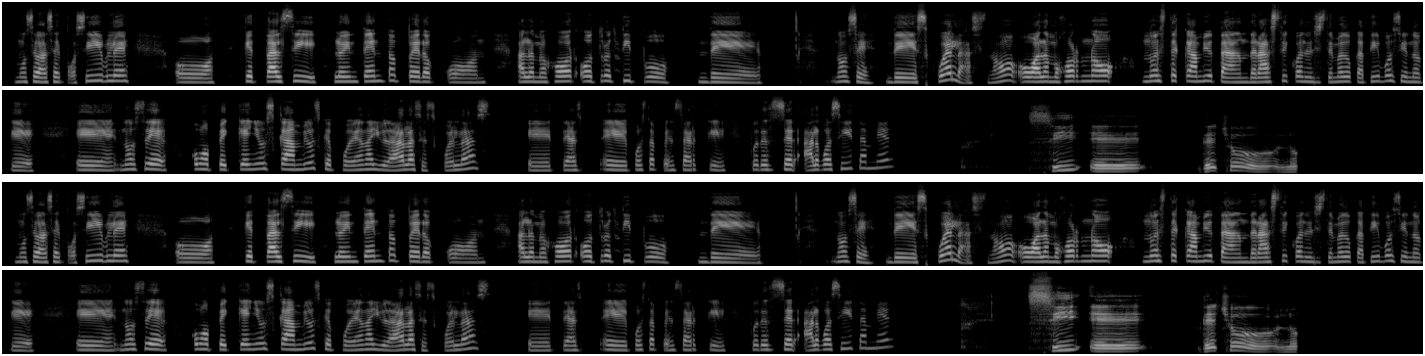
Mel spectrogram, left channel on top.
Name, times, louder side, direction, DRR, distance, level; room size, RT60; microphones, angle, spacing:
voice 1, 0.0-2.1 2.4-6.7 7.0-7.6 8.0-11.1 11.4-14.5 15.0-15.9 16.1-19.0 19.5-21.4 21.7-23.1, left 1 dB, 10° left, 1.9 m, -32 dB
voice 2, 24.5-25.6 26.2-27.2, right 4 dB, 80° right, 3.2 m, -33 dB
open air
head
